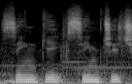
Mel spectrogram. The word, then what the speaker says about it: Simčič: Very similar is the Simčič. Simčič is pronounced in Slovenian language. So Simcic.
